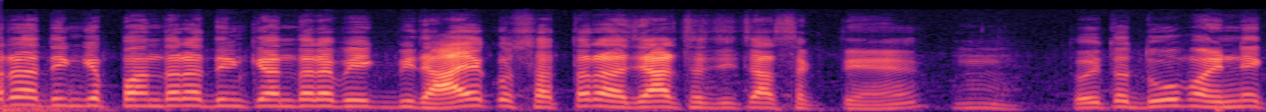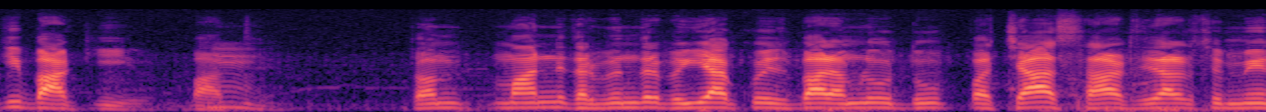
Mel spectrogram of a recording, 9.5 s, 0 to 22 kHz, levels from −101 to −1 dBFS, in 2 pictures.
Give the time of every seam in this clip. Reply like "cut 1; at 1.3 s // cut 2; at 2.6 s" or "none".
none

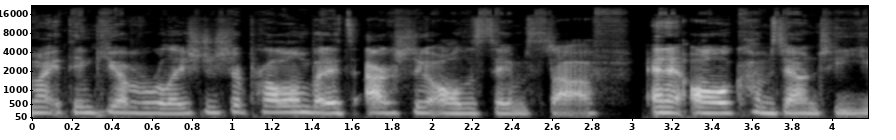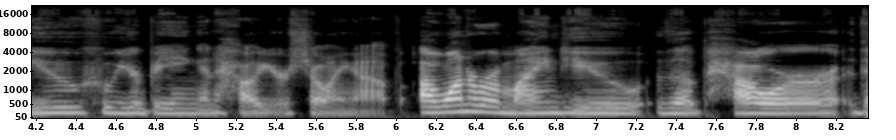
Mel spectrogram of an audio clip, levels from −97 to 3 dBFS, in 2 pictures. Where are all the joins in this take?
cut 1; at 2.9 s // cut 2; at 6.0 s

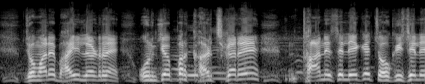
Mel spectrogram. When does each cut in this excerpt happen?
none

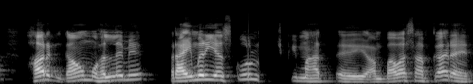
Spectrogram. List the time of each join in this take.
cut 1; at 2.5 s

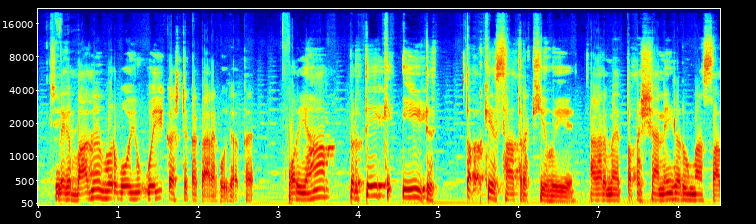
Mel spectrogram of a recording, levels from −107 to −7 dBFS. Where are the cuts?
cut 1; at 2.9 s // cut 2; at 5.1 s

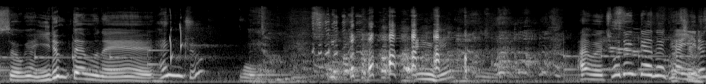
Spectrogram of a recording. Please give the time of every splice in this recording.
cut 1; at 5.6 s

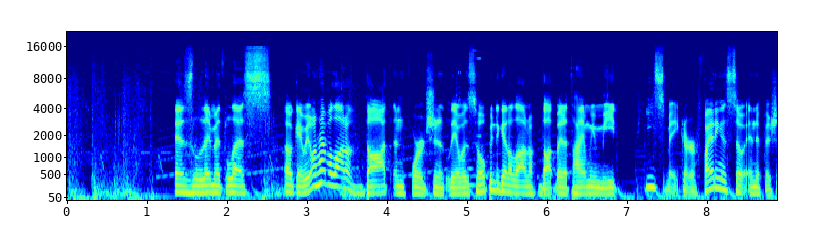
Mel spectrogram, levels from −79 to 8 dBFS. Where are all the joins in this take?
none

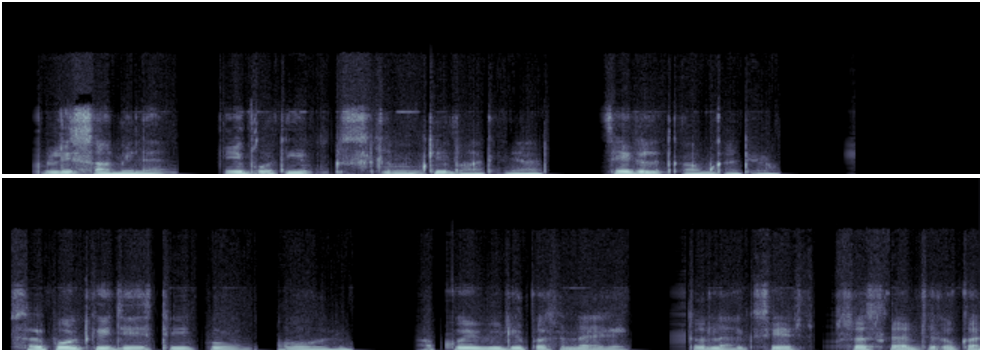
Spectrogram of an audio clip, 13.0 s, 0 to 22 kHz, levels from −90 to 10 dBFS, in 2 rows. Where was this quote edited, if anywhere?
none

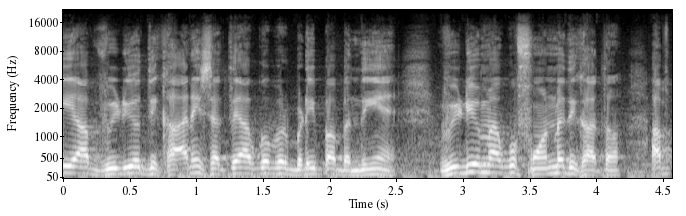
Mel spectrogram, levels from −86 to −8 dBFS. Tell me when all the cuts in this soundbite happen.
none

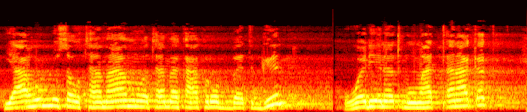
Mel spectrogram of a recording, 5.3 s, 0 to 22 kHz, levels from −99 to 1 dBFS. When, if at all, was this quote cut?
cut 1; at 3.6 s

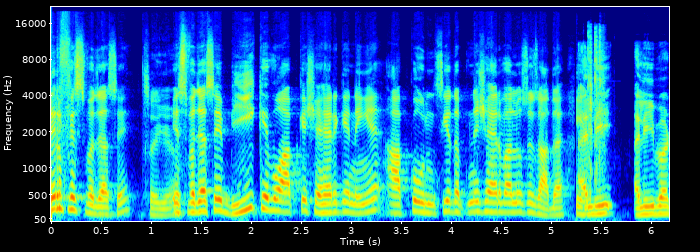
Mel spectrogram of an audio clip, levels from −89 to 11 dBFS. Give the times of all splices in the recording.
cut 1; at 5.2 s

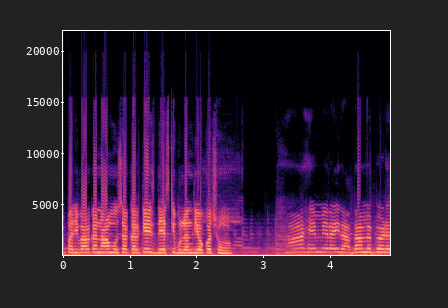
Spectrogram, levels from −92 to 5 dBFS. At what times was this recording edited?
cut 1; at 2.8 s

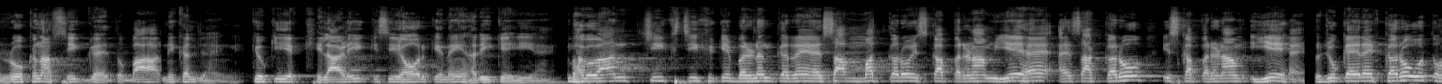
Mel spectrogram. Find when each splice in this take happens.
cut 1; at 2.2 s // cut 2; at 5.7 s // cut 3; at 13.1 s

